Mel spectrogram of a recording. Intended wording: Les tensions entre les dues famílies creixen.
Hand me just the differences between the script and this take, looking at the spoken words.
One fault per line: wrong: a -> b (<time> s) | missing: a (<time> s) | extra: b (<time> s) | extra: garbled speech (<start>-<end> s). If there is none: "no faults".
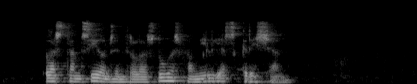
no faults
